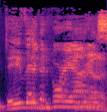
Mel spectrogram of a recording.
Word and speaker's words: Boreanaz: David Boreanaz. – Boreanaz.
